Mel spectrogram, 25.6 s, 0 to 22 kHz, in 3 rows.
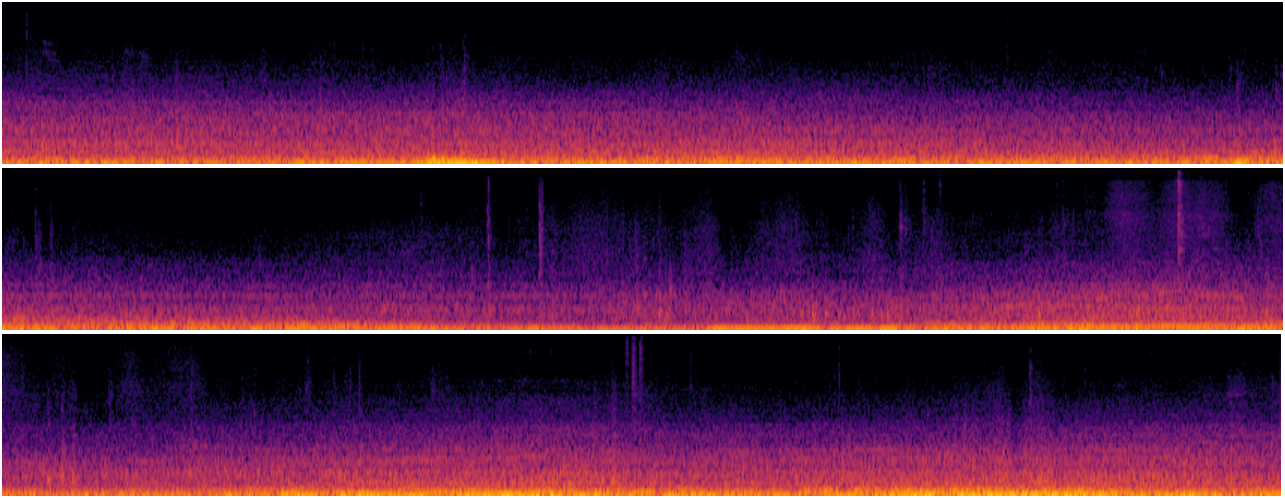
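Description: A 2016 Vauxhall Vivaro 1.6 CDTi BiTurbo van drives on a road test, its diesel engine and road noise forming a steady low rumble from inside the cabin, swelling and easing with speed changes.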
